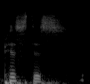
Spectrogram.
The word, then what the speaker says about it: pistis: In the Greek, it's the word pistis, is how you say it.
